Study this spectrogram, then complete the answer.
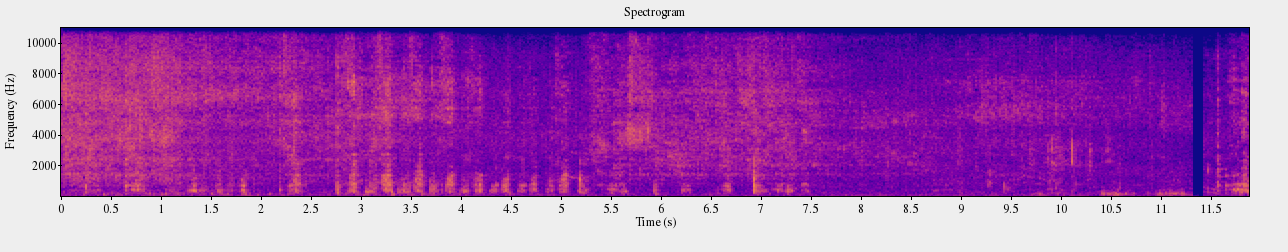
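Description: Chopped tomato and spices frying in a little oil, a close crackle and sizzle mixed with quick scraping and stirring strokes in the pan that ease off toward a quieter end.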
